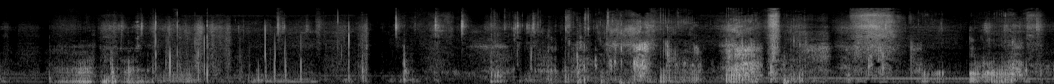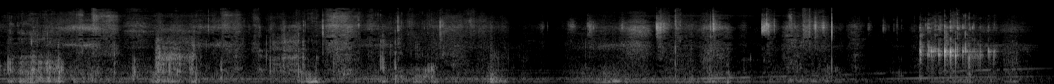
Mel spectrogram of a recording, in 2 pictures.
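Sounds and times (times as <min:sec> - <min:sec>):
dogs growling while playing: 0:00.0 - 0:15.6.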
